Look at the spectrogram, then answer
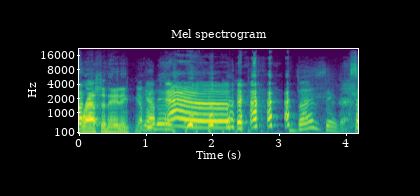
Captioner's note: laughs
